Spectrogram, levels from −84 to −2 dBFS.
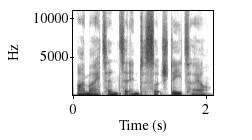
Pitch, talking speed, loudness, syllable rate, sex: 140 Hz, 170 wpm, -22 LUFS, 4.5 syllables/s, male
